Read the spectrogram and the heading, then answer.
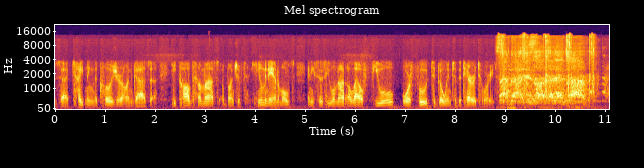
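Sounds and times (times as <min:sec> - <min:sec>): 
speech: 0:00.1 - 0:10.9
large protesting crowd chanting: 0:08.8 - 0:11.0.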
